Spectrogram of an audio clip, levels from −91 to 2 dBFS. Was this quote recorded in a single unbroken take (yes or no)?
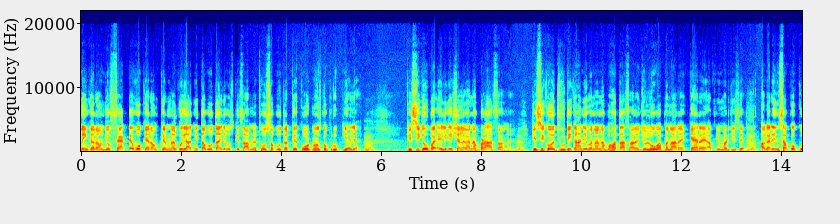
yes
